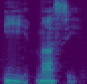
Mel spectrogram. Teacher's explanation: This is the Coptic word for calf. Here the I is pronounced long. It's pronounced as a long E vowel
